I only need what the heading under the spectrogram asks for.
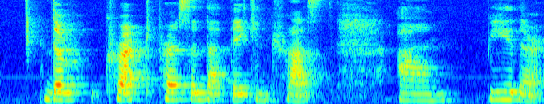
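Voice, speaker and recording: A woman speaks at a very slow pace and a fairly high pitch. Audible room echo and noticeable background noise fill the recording. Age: 20s. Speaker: abuse survivor vlogger. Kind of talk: personal testimony and advice.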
